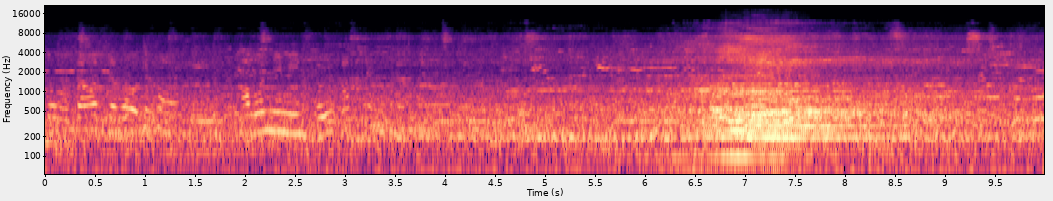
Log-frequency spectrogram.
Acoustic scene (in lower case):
street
